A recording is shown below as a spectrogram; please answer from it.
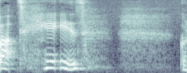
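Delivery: breathless voice. Filming a bump update just after running down the stairs, out of breath. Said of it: "I'm so out of breath, I just ran down the stairs".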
